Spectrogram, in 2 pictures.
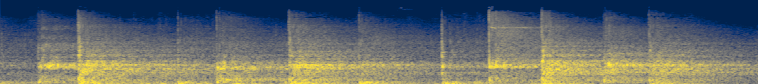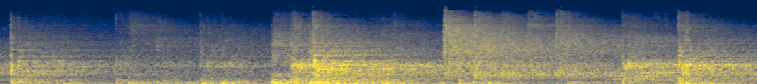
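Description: A handball rally in an enclosed court: the small rubber ball smacks off the walls, the hardwood floor and players' hands, with irregular sharp echoing hits one or two a second and a lull in the middle. Short sneaker squeaks on the hardwood come between the hits.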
